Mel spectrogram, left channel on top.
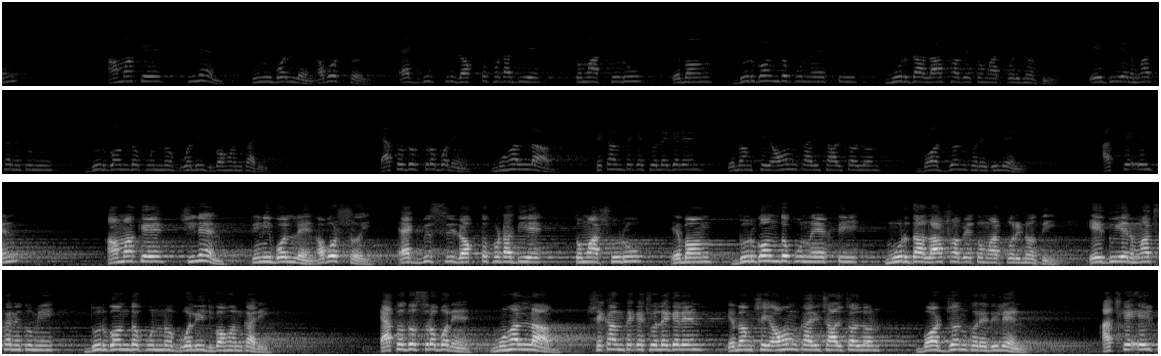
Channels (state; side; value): quieter; left; 32.0 dB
